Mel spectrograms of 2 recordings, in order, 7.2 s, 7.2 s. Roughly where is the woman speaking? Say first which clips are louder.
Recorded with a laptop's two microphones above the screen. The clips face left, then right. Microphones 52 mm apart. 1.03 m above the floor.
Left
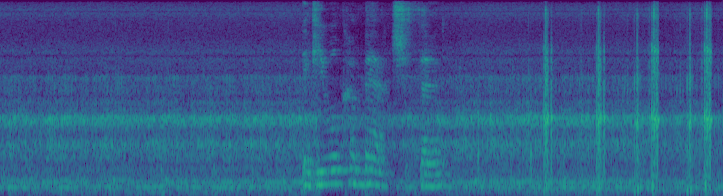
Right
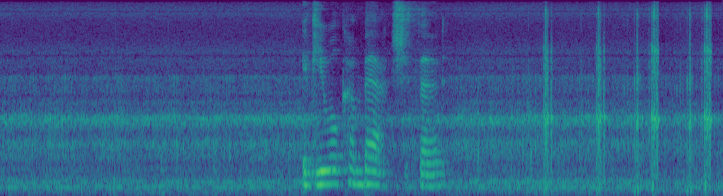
Right 11 dB; right.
